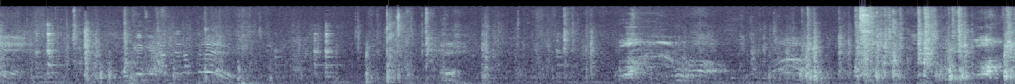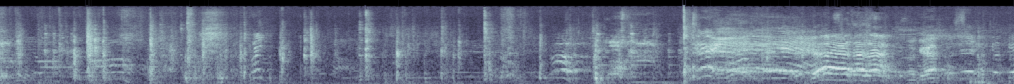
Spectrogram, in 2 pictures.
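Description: Young men shout and call out across an open field.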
